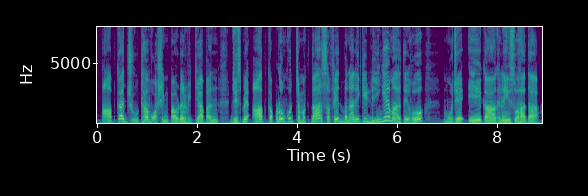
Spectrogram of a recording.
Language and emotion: Hindi, angry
